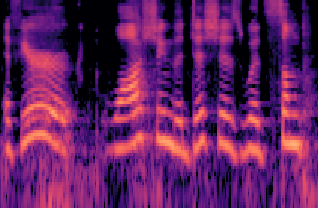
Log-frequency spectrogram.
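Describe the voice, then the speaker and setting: A woman chatting as a podcast guest, her voice sitting a touch high. She rambles with lots of fillers and trailing thoughts. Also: slow, gravelly. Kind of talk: casual chat.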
